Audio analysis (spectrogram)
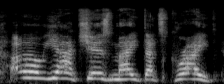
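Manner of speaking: hammed-up British accent, pitched well up; heavy British accent. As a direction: put on a big, eager British "cheers, mate" voice. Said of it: "in his heavy British accent".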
